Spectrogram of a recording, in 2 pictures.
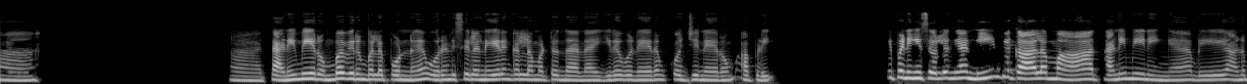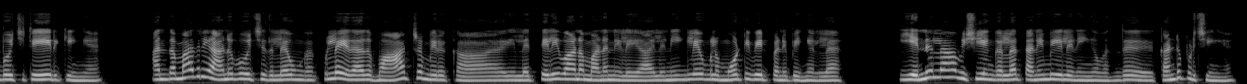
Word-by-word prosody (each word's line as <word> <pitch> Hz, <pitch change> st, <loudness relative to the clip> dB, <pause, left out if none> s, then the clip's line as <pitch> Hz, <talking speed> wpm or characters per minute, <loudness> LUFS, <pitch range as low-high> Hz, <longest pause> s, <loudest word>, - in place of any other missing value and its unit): ஆ. 190 Hz, -1 st, -3 dB, 2.0 s
ஆ -, -, -5 dB, 0.4 s
தனிமைய 230 Hz, +6 st, +6 dB
ரொம்ப 220 Hz, +4 st, +3 dB
விரும்பல 230 Hz, -3 st, +2 dB
பொண்ணு. 210 Hz, -1 st, +1 dB, 0.2 s
ஒரு 210 Hz, -, 0 dB
நி 220 Hz, -, -2 dB
சில 230 Hz, -2 st, +1 dB
நேரங்கள்ல 230 Hz, 0 st, +1 dB
மட்டும்தானே, 200 Hz, -2 st, -1 dB, 0.2 s
இரவு 215 Hz, 0 st, -1 dB
நேரம், 215 Hz, +2 st, -2 dB
கொஞ்ச 210 Hz, -2 st, -3 dB, 0.2 s
நேரம், 195 Hz, +2 st, -2 dB
அப்படி? 195 Hz, -1 st, -4 dB, 1.2 s
இப்ப 325 Hz, +2 st, +3 dB
நீங்க 285 Hz, 0 st, +8 dB
சொல்லுங்க, 280 Hz, +1 st, +3 dB, 0.2 s
நீண்ட 340 Hz, +6 st, +3 dB
காலமா, 260 Hz, -1 st, +6 dB, 0.4 s
தனிமை 255 Hz, +4 st, +2 dB
நீங்க 200 Hz, -3 st, -2 dB, 0.2 s
அப்டியே 205 Hz, +1 st, -4 dB, 0.2 s
அனுபவிச்சிட்டே 220 Hz, 0 st, -1 dB
இருக்கீங்க, 195 Hz, -4 st, -5 dB, 0.7 s
அந்த 235 Hz, +3 st, -1 dB
மாதிரி 345 Hz, +2 st, -2 dB
அனுபவிச்சதுல 230 Hz, -3 st, -2 dB
உங்களுக்குள்ள 215 Hz, +5 st, -4 dB
ஏதாவது 220 Hz, 0 st, 0 dB
மாற்றம் 260 Hz, +6 st, -1 dB
இருக்கா? 195 Hz, -2 st, -6 dB, 0.3 s
அ 190 Hz, -, -5 dB, 0.2 s
இல்ல 195 Hz, 0 st, -2 dB, 0.2 s
தெளிவான 240 Hz, -1 st, +1 dB
மனநிலையா? 195 Hz, -2 st, -2 dB
இல்ல 195 Hz, 0 st, -4 dB
நீங்களே 230 Hz, +3 st, -2 dB
உங்கள 225 Hz, -2 st, -2 dB
மோட்டிவேட் 230 Hz, -2 st, -2 dB
பண்ணிப்பீங்கல்ல! 185 Hz, -2 st, -4 dB, 0.8 s
என்னெல்லாம் 330 Hz, +6 st, +1 dB
விஷயங்கள்லாம் 225 Hz, -2 st, -1 dB
தனிமையில 225 Hz, 0 st, 0 dB
நீங்க 190 Hz, 0 st, -3 dB
வந்து 185 Hz, +4 st, -5 dB, 0.3 s
கண்டுபிடிச்சீங்க? 210 Hz, -, -4 dB
220 Hz, 115 wpm, -22 LUFS, 200-245 Hz, 2.0 s, நீங்க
